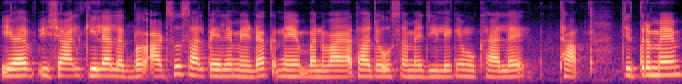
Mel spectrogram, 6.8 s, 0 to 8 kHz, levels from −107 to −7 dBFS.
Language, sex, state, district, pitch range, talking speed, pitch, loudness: Hindi, female, Bihar, Gopalganj, 180-205 Hz, 200 wpm, 190 Hz, -17 LUFS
